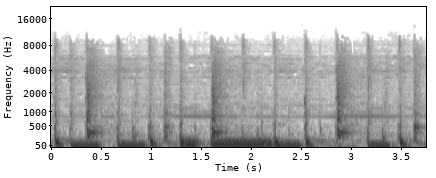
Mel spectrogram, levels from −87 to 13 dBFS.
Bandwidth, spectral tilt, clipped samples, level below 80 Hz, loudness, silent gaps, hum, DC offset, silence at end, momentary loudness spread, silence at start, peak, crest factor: 10.5 kHz; -6 dB/octave; under 0.1%; -20 dBFS; -20 LUFS; none; none; under 0.1%; 0 s; 6 LU; 0 s; -2 dBFS; 16 dB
